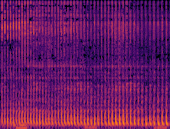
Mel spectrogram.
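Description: Rapid, evenly spaced clicking from a spinning prize wheel, many sharp ticks in a steady run that lasts the whole clip, with no voices over it.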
